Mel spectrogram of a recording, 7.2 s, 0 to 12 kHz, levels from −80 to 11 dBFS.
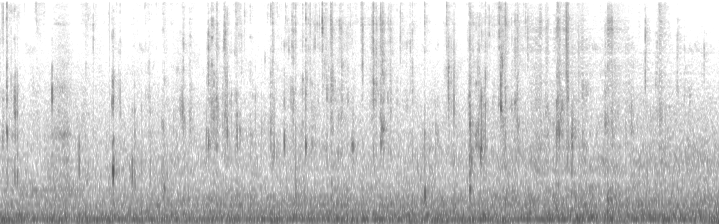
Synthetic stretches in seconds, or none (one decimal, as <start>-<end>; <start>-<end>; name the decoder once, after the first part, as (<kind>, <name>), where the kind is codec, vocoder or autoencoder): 5.3-6.3 (codec, HILCodec)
